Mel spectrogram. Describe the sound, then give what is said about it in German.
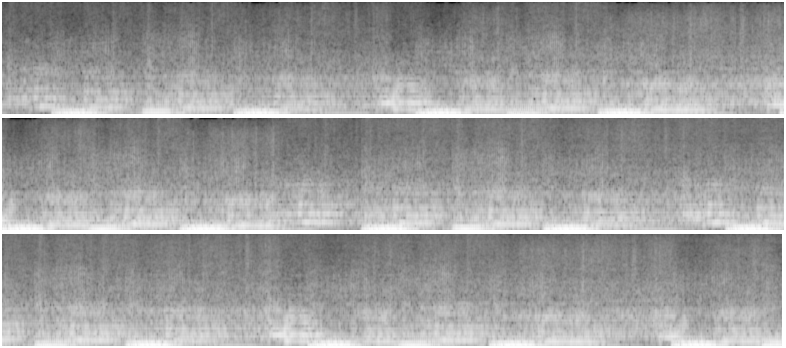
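Honeybees buzzing inside a beehive, recorded for music: dense, steady droning hum with a regular pulsing low rhythm that repeats throughout. “Sie haben sich Schutzkleidung übergezogen und sind mit Mikrofonen ins Bienenhaus gekrochen. Die gesammelten Töne haben sie in Musikstücke gepackt.”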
